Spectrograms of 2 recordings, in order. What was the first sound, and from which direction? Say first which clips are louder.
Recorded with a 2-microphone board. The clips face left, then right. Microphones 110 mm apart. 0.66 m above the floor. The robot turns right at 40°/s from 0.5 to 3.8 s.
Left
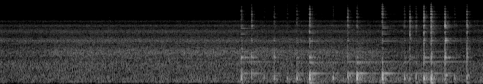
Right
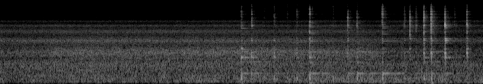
Dishes clattering: left 5 dB; 20° left (ahead or behind).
